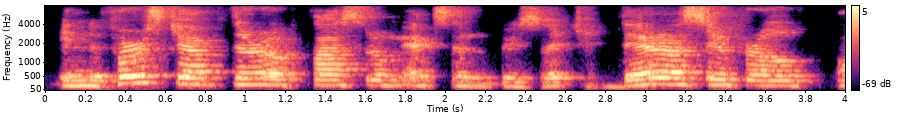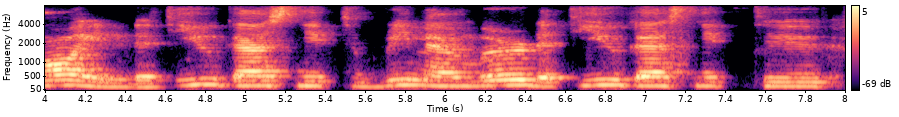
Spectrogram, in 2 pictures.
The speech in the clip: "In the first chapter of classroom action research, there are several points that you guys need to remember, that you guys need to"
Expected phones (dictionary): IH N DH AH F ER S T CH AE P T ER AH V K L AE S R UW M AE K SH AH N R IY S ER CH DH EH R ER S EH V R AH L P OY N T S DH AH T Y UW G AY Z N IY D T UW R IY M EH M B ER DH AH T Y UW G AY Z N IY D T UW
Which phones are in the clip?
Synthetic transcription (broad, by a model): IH N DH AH F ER S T CH AE P T ER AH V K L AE S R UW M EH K S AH N R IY S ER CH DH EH R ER S EH V R AH L P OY N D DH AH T Y UW G AY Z N IY D T UW R IY M EH M B ER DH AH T Y UW G AY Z N IY D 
